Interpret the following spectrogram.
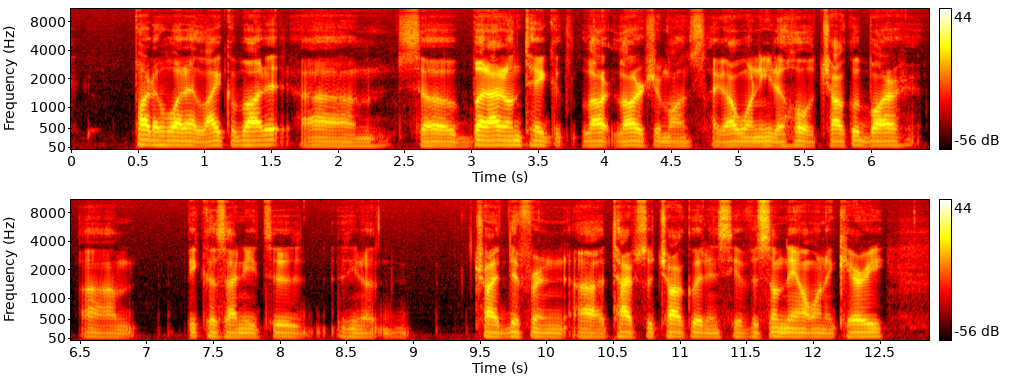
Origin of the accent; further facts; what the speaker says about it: Argentina; now in Sacramento, United States; So I grew up in Argentina. I moved here in the 90s to be with my father's side of the family.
